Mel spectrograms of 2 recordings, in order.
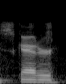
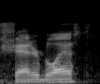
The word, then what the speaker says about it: Shatter Blast: Let's talk about the simplest one first, which is probably going to be the scatter. These are actually called Shatter Blast. I mispronounced it a ton, and I am sorry.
